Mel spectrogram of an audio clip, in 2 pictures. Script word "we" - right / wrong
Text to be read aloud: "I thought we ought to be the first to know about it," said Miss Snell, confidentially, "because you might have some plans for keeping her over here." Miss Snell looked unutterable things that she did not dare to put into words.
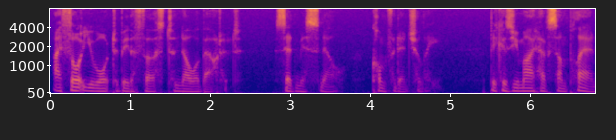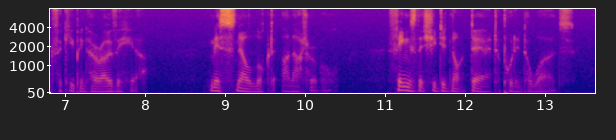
wrong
